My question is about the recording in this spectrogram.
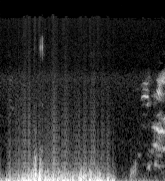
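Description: Wind buffeting the microphone: a loud, gusty low rumble that dies away near the end.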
